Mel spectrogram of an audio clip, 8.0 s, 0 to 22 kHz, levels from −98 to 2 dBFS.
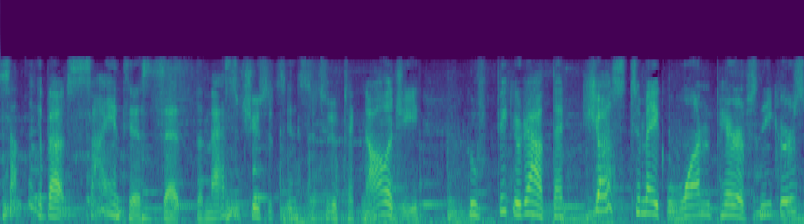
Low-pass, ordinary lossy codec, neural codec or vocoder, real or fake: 7.2 kHz; MP3, 48 kbps; codec, 16 kHz, 16 kbps, FreqCodec, smaller model; fake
